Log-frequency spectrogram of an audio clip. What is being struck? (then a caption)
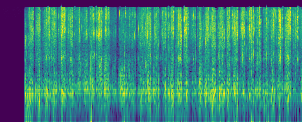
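Plastic earphone inline remote under clear tape, scrubbed with a nail brush. A small white plastic inline remote on an earphone cable, taped down with clear plastic tape on a white surface, is scrubbed back and forth with the bristles of a blue plastic nail brush held in the fingers. After a brief silence, a dense, continuous run of rapid, scratchy, rustling strokes fills the rest of the clip. Each stroke is a short, gritty burst with a low-mid body and a hissy, bright edge.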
